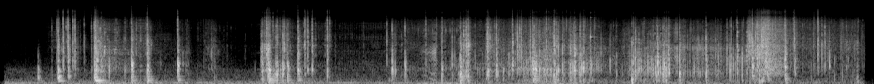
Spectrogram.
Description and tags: Ice 8 - Slow
Derived From a Wildtrack whilst recording some ambiences
sound, BREAK, ice, winter, freeze, step, crack, footstep, frost, cold, foot, frozen, field-recording, effect, walk, snow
